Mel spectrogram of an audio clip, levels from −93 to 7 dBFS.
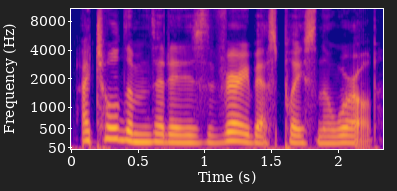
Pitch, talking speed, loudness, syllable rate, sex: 185 Hz, 335 wpm, -17 LUFS, 6.9 syllables/s, female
